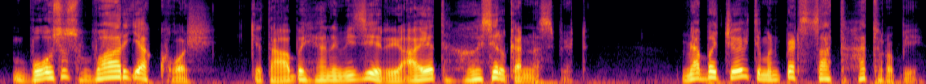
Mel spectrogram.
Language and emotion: Kashmiri, happy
